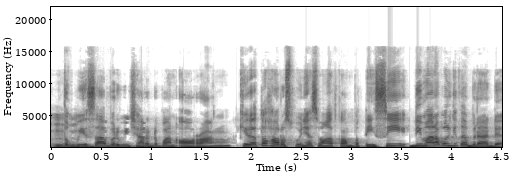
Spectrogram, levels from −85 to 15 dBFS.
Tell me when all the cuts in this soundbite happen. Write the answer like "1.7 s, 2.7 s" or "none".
1.8 s, 3.5 s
